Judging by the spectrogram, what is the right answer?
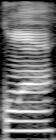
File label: "guann1", taiwanese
